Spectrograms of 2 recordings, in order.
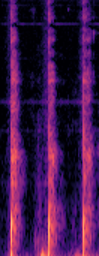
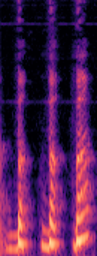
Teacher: And they're kind of like counterparts of each other. So I can call p, p, p a voiceless bilabial stop. However, the b, b, b is a voiced bilabial stop.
